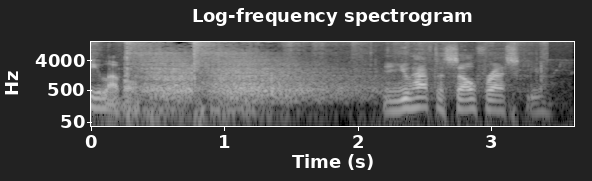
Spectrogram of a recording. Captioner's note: gun shots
